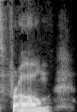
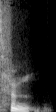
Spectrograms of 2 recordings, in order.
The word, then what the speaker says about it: from: And um, so, for example, the word for is not pronounced as for very often, but we pronounce it as for. – Yeah. – Or the word from is not pronounced as from, but pronounced as from. – From.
